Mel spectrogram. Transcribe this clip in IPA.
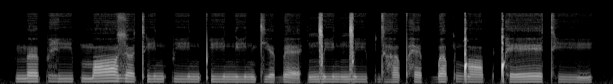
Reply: m œ p ɦ iː p m ɒː z œ tʼ i n p iː n pʼ i n i n tʲ œ ɓ ɛ | ŋ͡ǀ i n ŋ͡ǀ iː p dʱ ɐ pʰ ɛ p ɓ ɐ p ŋ͡ǃ ɒː p ǃʰ eː tʰ iː

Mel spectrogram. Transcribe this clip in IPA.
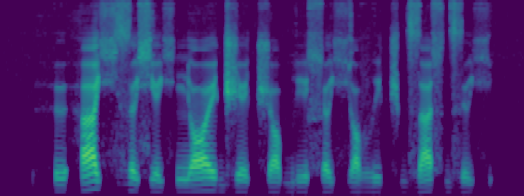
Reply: h ɨ h a ç z ə ɕ e ç ɲ ɒ e̯ d͡ʒ e t͡ʃ ɒ b i ɬ ə ç ɒ v i t͡ʃ d͡z a ɬ d͡z ɨ ç

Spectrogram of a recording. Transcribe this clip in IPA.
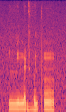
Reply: lː i n ɐ ɖʱ o lʲ pʼ õ

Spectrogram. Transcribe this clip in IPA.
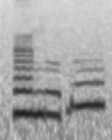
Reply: œ˧ ŋ u˧ ɓ u˦

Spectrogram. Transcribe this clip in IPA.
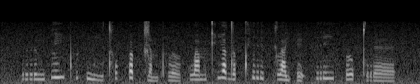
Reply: r ɯ˧ ŋ p l iː˥˩ pʰ ɯ˥˩ k̚ m iː˩˦ tʰ o˦˥ k̚ p a˥˩ p̚ t͡ɕ a˩˦ m pʰ l ɤː˩˦ k w a˦˥ m kʰ i˥˩ a̯ d a˦˥ p̚ kʰ r i˥˩ t̚ k l a˦˥ j ʔ e˨˩ ʔ p r iː˥˩ p̚ ʔ ɤː˥˩ p̚ t r ɛː˧

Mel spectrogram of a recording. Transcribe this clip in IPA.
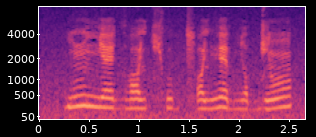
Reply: ɡ ũ ɲ ɛ ɡʱ ɔ lʲ t͡ɕʰ u b t͡sʼ ɔ lʲ ɦ ɛ b ʎ ɔ b d͡ʑ ɔ̃

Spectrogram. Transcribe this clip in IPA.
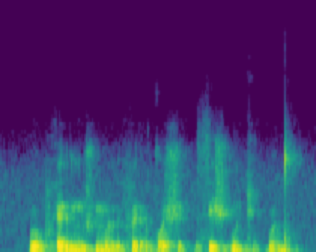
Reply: ʊ pʰ ɛ r ɲ u ʃ m ʊ r f ɛ r ɡ ɔ ʃ | s ɪ ʃ ʔ u c u k͡p ʊ d

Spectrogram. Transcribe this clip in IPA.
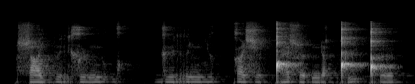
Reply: ɬ ɑ j p y r x y ɭ ɲ u ɡ | ɡ y r ɯ ɲ ʎ ɯ kː ɑ ɕ ø ɡ͡ǃ æ ɬ ø ʔ ɲ ɑ ǃʼ i ǃʰ ø

